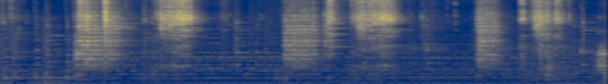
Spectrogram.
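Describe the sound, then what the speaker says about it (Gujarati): Roasted makhana (fox nuts) for gunder pak are scraped and poured into a dish, producing repeated bursts of rattling, rasping scrapes against metal with short pauses between them. "તો જો કલર થોડોક કરી ગયો છે તો એને આપણે ડીશમાં કાઢી લઈએ"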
